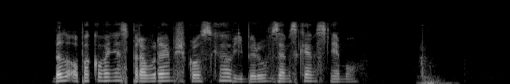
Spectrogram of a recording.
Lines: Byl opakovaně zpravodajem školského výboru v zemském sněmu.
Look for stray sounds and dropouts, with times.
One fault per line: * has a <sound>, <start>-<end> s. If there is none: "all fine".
* has a thud, 4.2-4.6 s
